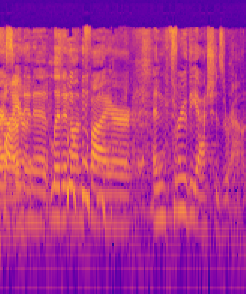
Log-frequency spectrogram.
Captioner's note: laughter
